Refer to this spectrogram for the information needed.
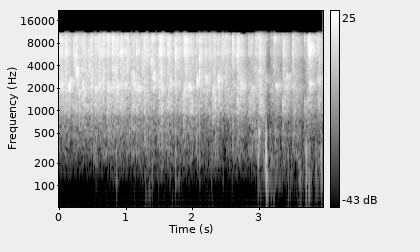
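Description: An audience gives Tane a round of applause before his talk: a dense, even wash of many hands clapping at once for about four seconds, fairly loud throughout, with no voices standing out.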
